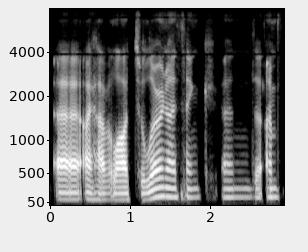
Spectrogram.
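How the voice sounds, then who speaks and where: A man's voice: medium pitch, moderate pace, clear, resonant tone, no room sound, dull audio. A man from Latvia, a trainee debate judge, introducing himself hesitantly and modestly on a video call. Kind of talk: brief self-introduction. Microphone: video call microphone.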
